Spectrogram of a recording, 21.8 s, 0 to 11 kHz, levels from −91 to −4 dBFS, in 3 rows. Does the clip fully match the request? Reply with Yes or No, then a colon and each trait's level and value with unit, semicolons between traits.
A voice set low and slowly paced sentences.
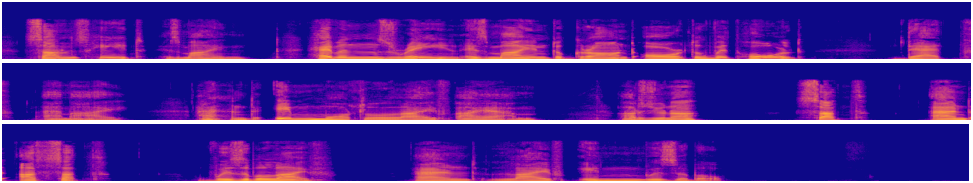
Yes: low, 115 Hz; slow, 85 wpm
